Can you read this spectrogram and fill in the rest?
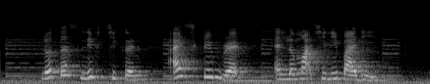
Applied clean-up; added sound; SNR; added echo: none; Electric guitar; 18 dB; none.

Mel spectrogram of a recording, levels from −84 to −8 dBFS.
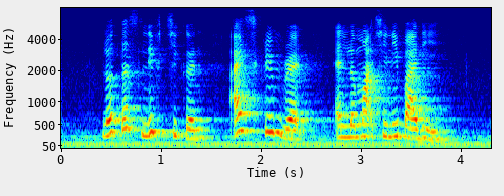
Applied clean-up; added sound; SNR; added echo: none; none; none; none.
